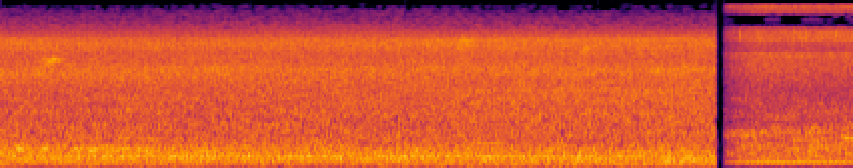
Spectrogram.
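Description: Fast muddy floodwater rushing down a street, a loud, steady rush of water noise. A little over five seconds in it cuts off abruptly, and a different steady rush with a low hum follows.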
